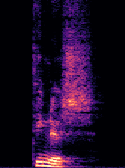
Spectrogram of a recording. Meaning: a male given name
- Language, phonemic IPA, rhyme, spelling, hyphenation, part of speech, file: Dutch, /ˈti.nʏs/, -inʏs, Tinus, Ti‧nus, proper noun, Nl-Tinus.ogg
